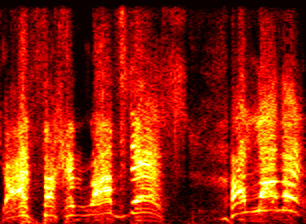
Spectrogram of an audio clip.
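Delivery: high, slow, overexcited yell; mock gushing shout. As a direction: shout it like a thrilled fan. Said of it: "and I'll be like".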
